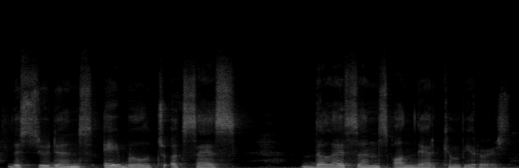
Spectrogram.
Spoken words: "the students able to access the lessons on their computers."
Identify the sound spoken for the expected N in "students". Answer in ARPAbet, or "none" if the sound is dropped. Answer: N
